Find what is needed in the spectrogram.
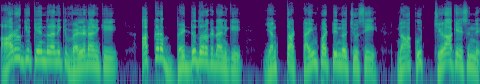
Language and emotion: Telugu, angry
